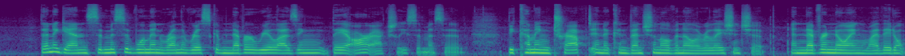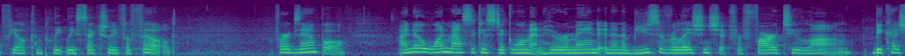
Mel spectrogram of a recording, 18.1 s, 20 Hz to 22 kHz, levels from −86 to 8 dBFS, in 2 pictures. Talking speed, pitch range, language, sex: 160 wpm, 175-200 Hz, English, female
